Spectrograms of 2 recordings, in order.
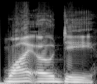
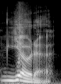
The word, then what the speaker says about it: Yod: Spell it for me. Y-O-D. Yoda. Yoda. Yod. Yeah.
